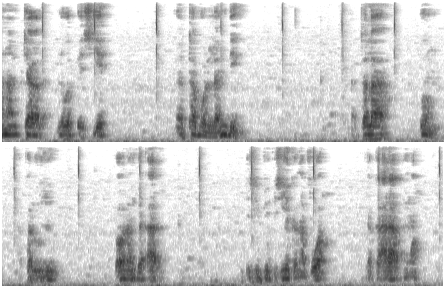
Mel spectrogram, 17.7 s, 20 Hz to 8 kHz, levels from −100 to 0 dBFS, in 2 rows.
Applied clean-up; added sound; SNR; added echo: classical method WPE with log-MMSE.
